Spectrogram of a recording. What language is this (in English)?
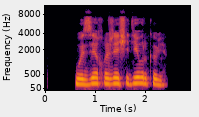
Pashto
